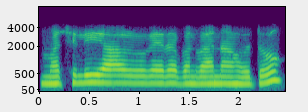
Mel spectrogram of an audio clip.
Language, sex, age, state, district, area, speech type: Urdu, female, 45-60, Bihar, Supaul, rural, conversation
